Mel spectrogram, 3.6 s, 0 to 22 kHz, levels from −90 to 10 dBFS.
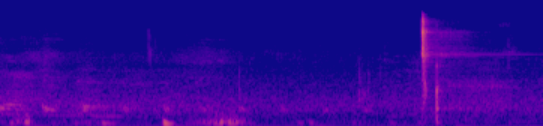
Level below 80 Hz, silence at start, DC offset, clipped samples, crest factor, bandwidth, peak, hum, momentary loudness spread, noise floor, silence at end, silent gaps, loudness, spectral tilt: -66 dBFS; 0 s; under 0.1%; under 0.1%; 42 dB; 16.5 kHz; -6 dBFS; none; 27 LU; -68 dBFS; 0.2 s; none; -36 LUFS; 0 dB/octave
